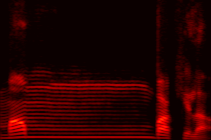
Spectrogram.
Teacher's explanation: পড়া কিরকম হবে দেখেন, এখানে রয়েছে মিম নুন জাবার মান, বাখিলা, কিন্তু নুন সাকিনের পরে বা হওয়ার কারণে নুন সাকিনটা বাদ যাচ্ছে, কি হবে কি, এই মিম থেকে ছোট্ট মিমটা ধরবেন, মিম মিম জাবার মাম, বাখিলা, মানে নুন সাকিনের আওয়াজটাকে মিম সাকিনে পরিণত করে দিলাম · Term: ইকলাব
